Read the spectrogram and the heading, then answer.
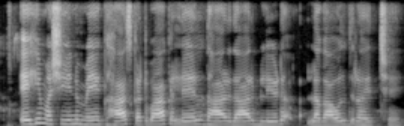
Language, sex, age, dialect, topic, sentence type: Maithili, female, 56-60, Southern/Standard, agriculture, statement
